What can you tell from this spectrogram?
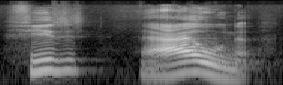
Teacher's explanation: То есть все звуки здесь в этом слове фир'аун, все мягкие.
